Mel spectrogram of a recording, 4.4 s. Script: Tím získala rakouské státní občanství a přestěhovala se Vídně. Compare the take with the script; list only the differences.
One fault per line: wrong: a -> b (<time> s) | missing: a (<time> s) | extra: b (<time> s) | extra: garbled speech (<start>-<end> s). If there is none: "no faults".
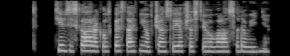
extra: do (3.6 s)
